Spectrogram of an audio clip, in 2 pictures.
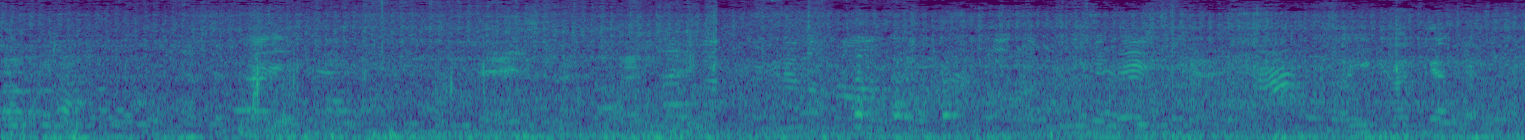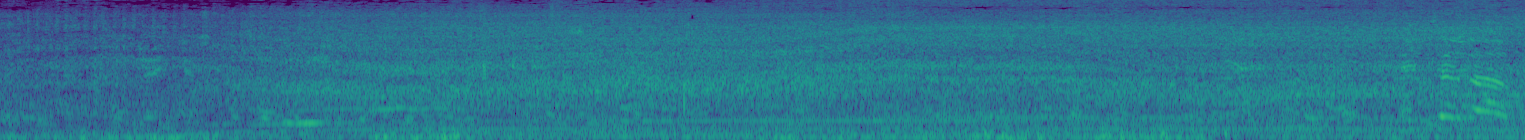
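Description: Low rumble with faint background voices; about eight seconds in, a vehicle engine's pitch rises and then holds steady.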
